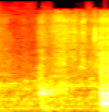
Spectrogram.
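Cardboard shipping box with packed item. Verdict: Loose.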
